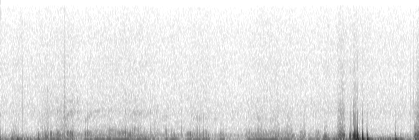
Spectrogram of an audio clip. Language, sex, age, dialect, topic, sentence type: Telugu, male, 31-35, Telangana, banking, statement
